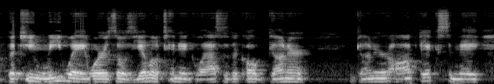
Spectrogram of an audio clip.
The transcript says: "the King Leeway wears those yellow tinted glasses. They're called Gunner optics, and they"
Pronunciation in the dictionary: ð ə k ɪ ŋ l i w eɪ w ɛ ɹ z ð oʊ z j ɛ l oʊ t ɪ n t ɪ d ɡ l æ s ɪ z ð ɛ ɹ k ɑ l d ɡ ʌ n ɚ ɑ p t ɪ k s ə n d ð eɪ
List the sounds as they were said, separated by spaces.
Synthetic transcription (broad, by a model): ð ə k ɪ ŋ l i w eɪ w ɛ ɹ z ð oʊ z j ɛ l oʊ t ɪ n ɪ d ɡ l æ s ɪ z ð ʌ ɹ k ɑ l d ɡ ʌ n ɚ ɑ p t ɪ k s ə n ð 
